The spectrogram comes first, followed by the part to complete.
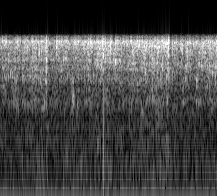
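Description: Water from a homemade pond biofilter's return hoses pouring steadily into the pond surface, a continuous splashing gush. The streams fall about a foot and a half before they hit the water, which aerates the pond.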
